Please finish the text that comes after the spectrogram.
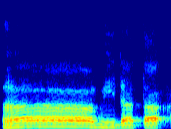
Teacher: Ha. kurang keluar ya. Hanya agak ngambang. Kedengarannya kayak A. Padahal H.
